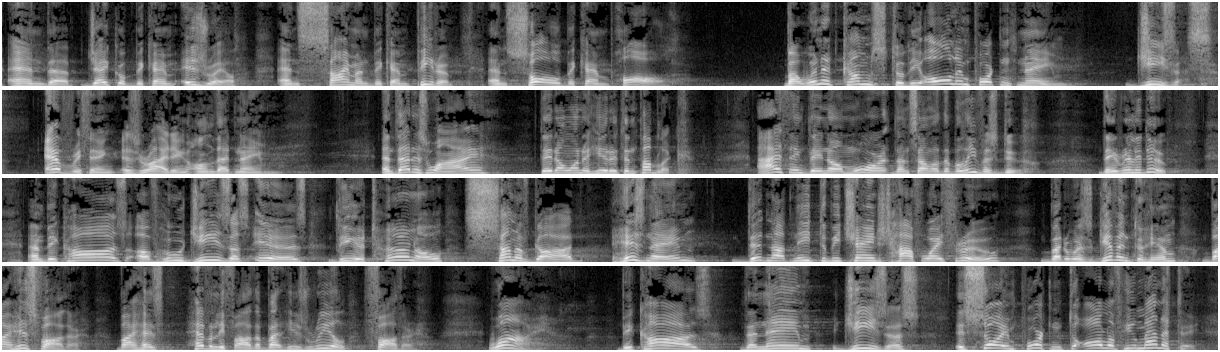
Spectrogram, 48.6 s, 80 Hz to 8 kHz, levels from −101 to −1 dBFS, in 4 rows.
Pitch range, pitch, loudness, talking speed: 175-250 Hz, 210 Hz, -21 LUFS, 130 wpm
